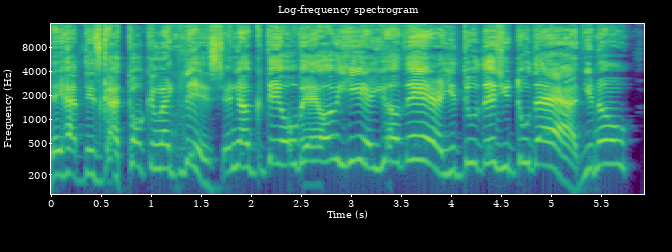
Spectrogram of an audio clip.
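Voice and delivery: high-pitched mock New York movie guy. Critic mocking how Hollywood movies make New Yorkers talk, exaggerated New York accent. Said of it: "stereotypical New York accents".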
